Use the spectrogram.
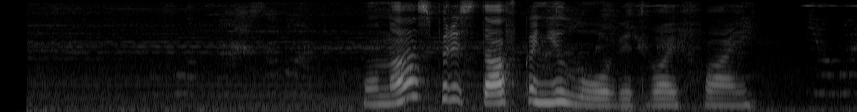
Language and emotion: Russian, neutral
